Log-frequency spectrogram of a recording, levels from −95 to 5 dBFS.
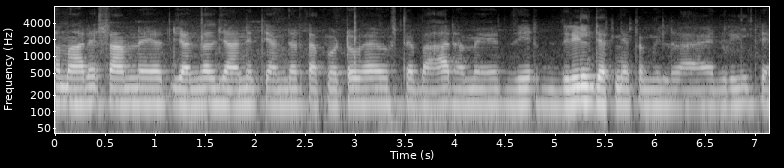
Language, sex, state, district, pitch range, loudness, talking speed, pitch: Hindi, male, Odisha, Khordha, 130-135 Hz, -18 LUFS, 185 wpm, 135 Hz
